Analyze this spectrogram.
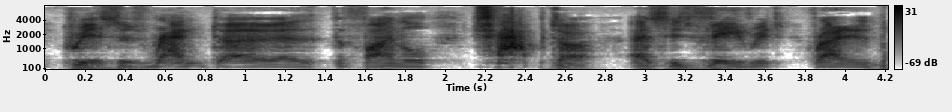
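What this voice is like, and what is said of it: Imitates another person's voice. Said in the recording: “my Boris impression ... it's like Boris was in the room”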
